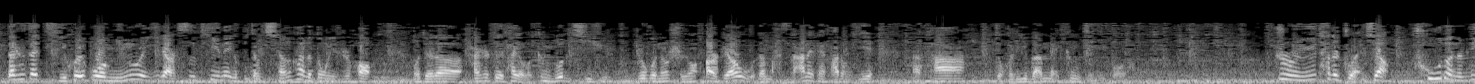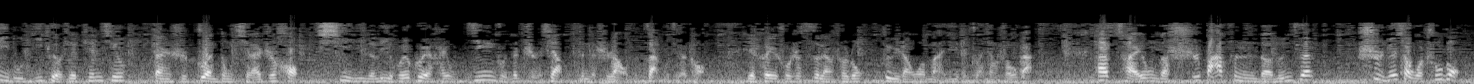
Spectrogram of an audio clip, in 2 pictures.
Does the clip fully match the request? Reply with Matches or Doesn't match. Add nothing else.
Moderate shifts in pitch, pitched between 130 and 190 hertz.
Matches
